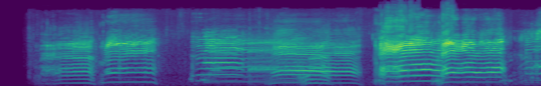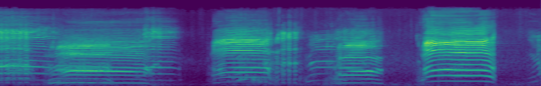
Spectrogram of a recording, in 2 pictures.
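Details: Sheep bleating in a rapid series of wavering, nasal baas, one after another with brief gaps. Several calls overlap, and the voices vary in pitch across the run.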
